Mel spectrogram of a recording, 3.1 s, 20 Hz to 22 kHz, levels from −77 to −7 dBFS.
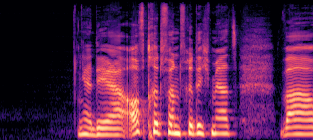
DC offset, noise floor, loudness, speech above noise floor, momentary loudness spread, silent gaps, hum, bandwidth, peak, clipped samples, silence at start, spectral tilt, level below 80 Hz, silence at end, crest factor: under 0.1%; -60 dBFS; -13 LUFS; 47 dB; 14 LU; none; none; over 20 kHz; 0 dBFS; 0.4%; 0.8 s; -4.5 dB/octave; -56 dBFS; 0 s; 14 dB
